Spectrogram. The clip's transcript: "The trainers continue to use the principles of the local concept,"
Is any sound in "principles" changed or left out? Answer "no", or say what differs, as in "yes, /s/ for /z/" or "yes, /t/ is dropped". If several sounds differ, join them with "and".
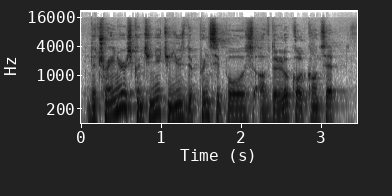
no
